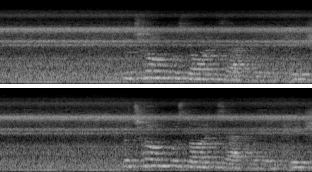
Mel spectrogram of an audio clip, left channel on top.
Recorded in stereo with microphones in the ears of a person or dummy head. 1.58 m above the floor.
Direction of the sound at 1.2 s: 45° right (ahead or behind).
